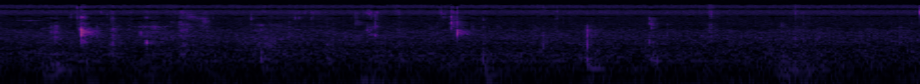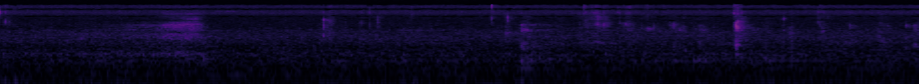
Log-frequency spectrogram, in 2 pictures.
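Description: A woman chews crunchy fried food close to a microphone.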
